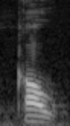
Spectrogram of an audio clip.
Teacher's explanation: یہ واو لین ہے، واو ساکن سے پہلے زبر آ گئی تو واو لین بن گیا، اس کو لمبا نہیں کریں گے ، قو اس طریقے سے نہیں بلکہ قو، صرف اتنی سی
